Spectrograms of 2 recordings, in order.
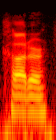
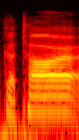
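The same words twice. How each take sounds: First: It is pronounced the way many people say it. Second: It is pronounced the way the spelling suggests. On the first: "a lot of people call it Qatar" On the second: "it looks like you would pronounce it Qatar"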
